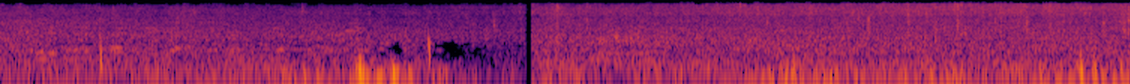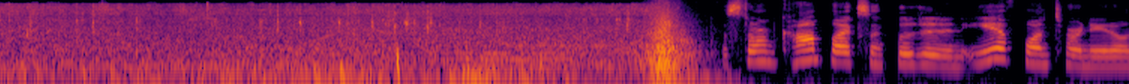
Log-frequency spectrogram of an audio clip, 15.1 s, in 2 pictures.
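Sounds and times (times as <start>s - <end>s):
heavy rain on pavement and cars: 0.0s - 11.8s.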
